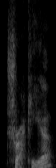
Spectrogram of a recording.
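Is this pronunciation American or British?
British. It is said in a British pronunciation.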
